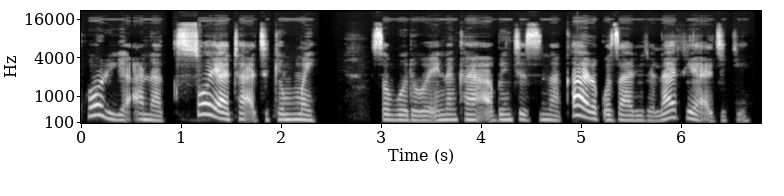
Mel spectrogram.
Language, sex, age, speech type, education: Hausa, female, 15-29, spontaneous, tertiary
